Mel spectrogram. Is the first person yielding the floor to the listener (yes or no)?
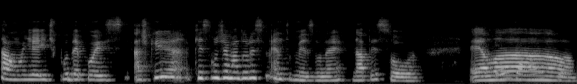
no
